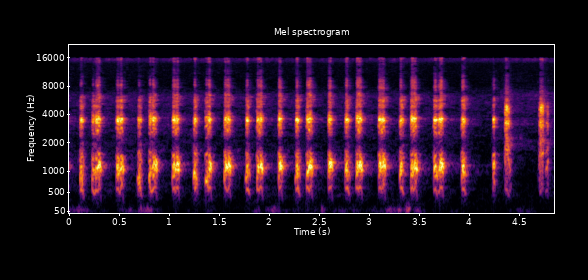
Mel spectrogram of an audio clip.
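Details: Hunting chakor (chukar partridge) calling a steady run of loud, clucking chuk notes about two per second, slowing and breaking off near the end, faint low thumps in the background.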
